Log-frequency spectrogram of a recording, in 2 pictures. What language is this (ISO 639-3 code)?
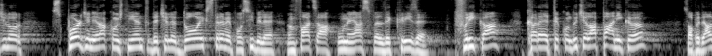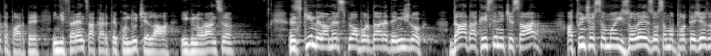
ron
